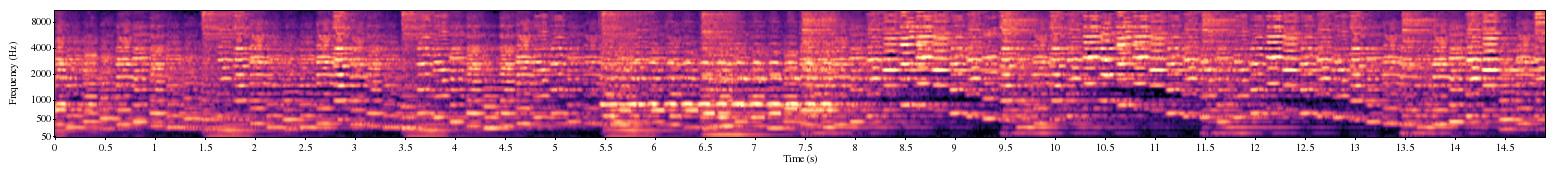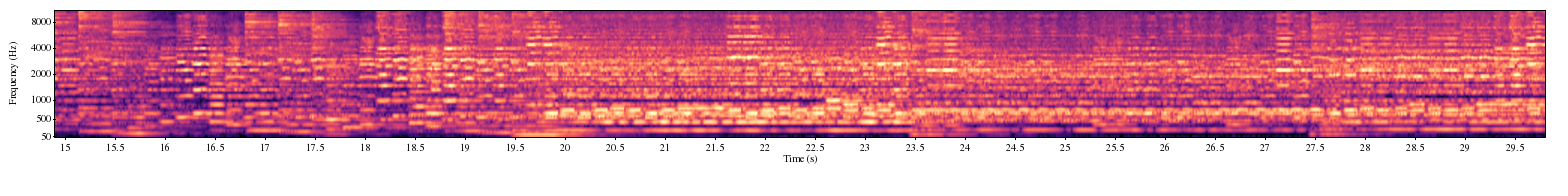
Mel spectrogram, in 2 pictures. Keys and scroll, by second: 4.6 space, 8.5 space, 17.0 space, 24.8 space.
